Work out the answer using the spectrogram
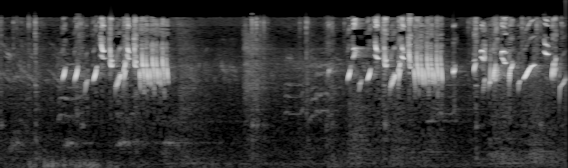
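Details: European goldfinch, a wild-type (khalawi) singer, in fast btebta-style song: two bursts of twittering, buzzy, rapidly modulated high notes split by a quiet pause near two seconds, with faint low background hum.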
